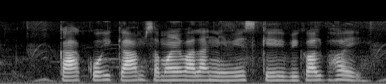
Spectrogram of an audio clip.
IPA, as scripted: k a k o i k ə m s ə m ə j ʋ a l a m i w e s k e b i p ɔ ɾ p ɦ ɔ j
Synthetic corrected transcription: k a k o i k a m s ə m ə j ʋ a l a n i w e s k e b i k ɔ l p ɦ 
